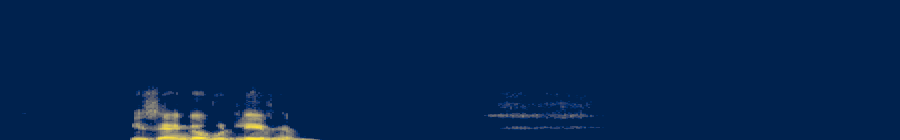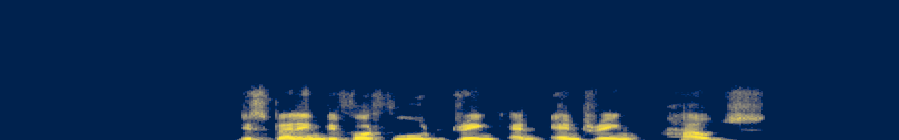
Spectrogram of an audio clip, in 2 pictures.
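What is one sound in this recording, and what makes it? A man speaks calmly over an online call, as if giving a lecture.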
